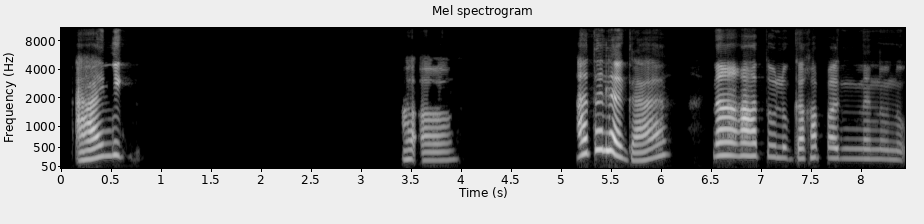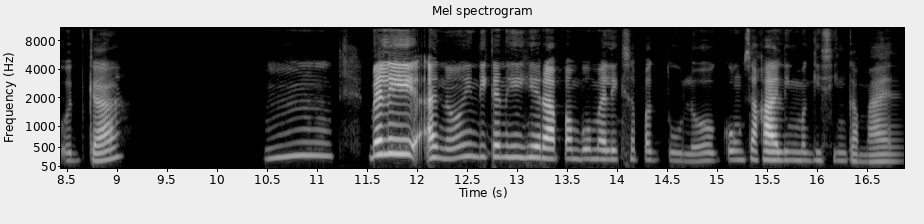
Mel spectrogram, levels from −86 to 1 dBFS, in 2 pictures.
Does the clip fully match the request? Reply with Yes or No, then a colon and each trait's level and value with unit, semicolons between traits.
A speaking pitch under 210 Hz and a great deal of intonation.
No: high, 230 Hz; wide, 5.7 semitones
